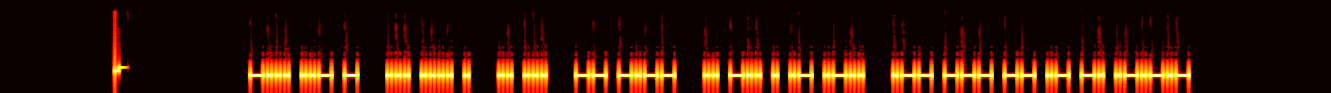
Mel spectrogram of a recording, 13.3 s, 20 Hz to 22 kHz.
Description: Morse code, heard as a keyed tone, about 28 wpm, 700 Hz. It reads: BUT SHE IS MY IDEAL WOMAN.
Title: Sentences from Top 1400 Words 28wpm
